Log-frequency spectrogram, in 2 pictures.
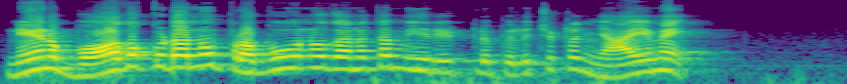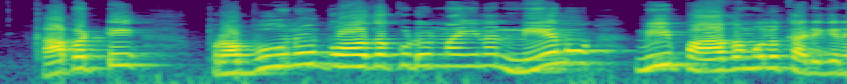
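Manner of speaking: loud, high preacher's quoting voice; scripture declamation. Acted. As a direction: proclaim the verse at full force. (బిగ్గరగా వాక్య ప్రకటన)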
